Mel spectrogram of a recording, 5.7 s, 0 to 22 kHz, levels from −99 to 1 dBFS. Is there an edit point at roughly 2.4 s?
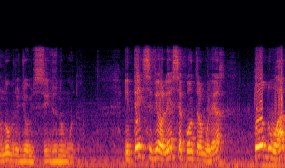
yes; 1 cut; at 2.4 s

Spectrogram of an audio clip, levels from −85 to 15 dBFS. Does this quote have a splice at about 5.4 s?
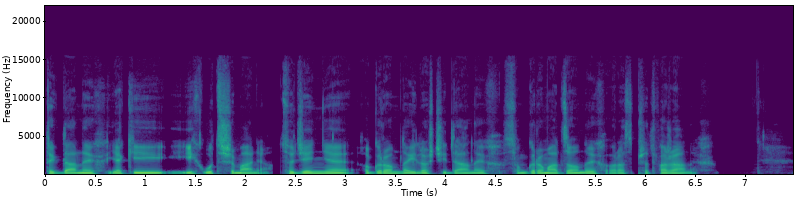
no; 1 cut; at 2.3 s

